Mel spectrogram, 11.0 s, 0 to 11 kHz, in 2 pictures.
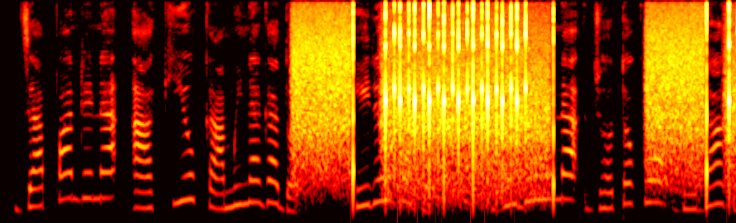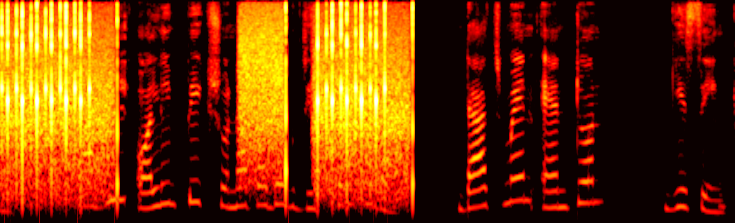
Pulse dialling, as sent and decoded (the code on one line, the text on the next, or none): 10 / 7 / 5
0 7 5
